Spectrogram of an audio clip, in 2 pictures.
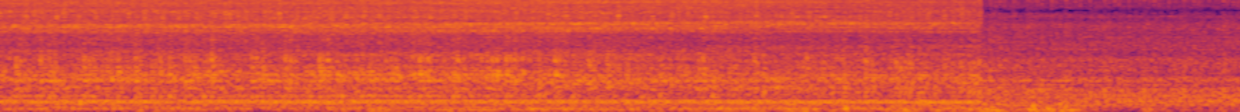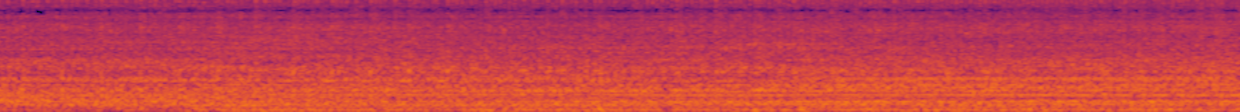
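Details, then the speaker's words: Jeep Grand Cherokee Trailhawk after replacing a leaking water pump that caused a rattle, before any overheating: even, steady idle with a smooth low hum, no rattle or tick; normal idle after repair. "we kind of caught it before it completely went out so let's turn the car on here we'll start it up and see if you guys can tell a difference in the sound"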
